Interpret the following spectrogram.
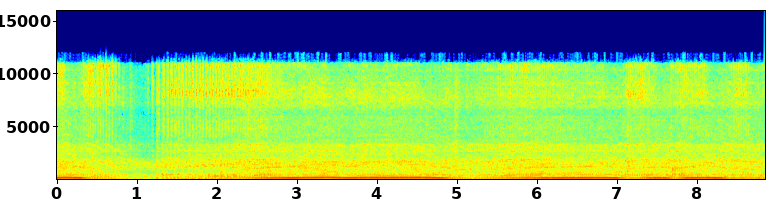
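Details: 1985 Honda TRX250, cold start, carb not rebuilt, choke disconnected, gas poured in bowl and intake, started via battery pack: small single revs blip and drop back cleanly without knocks or rattles; runs okay, normal running.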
